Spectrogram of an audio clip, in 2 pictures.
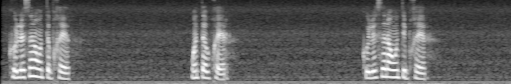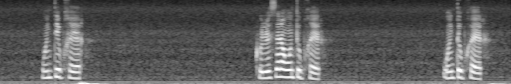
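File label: greeting happy birthday, Yemeni Arabic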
